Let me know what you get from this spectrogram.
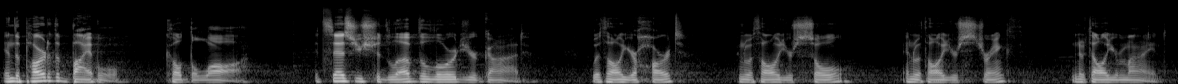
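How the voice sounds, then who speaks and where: A man playing a calm, patient divine teacher in a satirical dramatic reading, speaking in measured, plain questions. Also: lowish voice, big-room sound, natural voice. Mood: calm, firm.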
